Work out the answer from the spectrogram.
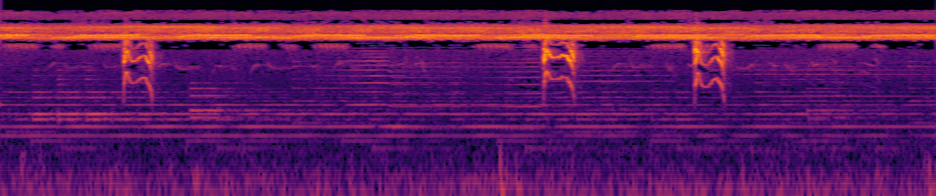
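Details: White-browed Crake calling three times, each call a loud, wavering squeal that dips and rises with strong harmonics, coming about two to four seconds apart over steady background music and a constant high insect hiss.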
